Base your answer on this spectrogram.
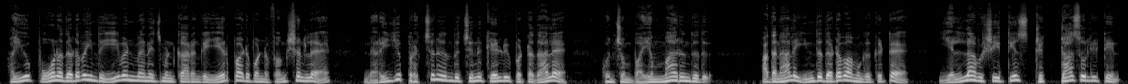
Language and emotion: Tamil, fearful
